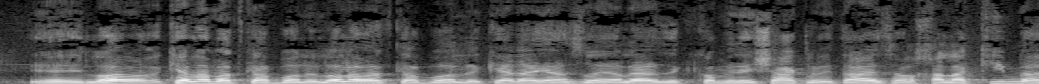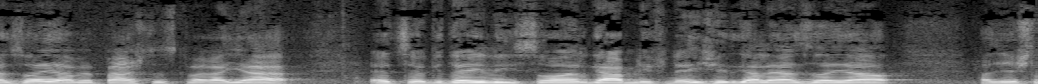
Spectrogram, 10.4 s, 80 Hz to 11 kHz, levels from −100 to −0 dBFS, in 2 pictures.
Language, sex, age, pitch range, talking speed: Hebrew, male, 60-79, 160-200 Hz, 175 wpm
